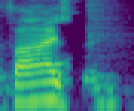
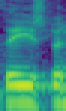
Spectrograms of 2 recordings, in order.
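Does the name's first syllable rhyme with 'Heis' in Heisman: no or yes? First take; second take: yes; no. First: The first syllable rhymes with Heis. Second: The first syllable does not rhyme with Heis. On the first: This is the changed pronunciation used for award publicity. "to Theismann, um, in an effort to try and get the Heisman Trophy" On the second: This is the original family pronunciation. "change the pronunciation of my last name from"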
